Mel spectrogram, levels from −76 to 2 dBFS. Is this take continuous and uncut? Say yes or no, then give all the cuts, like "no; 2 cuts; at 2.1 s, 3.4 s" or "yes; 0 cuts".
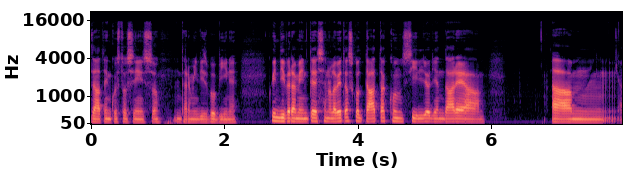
yes; 0 cuts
